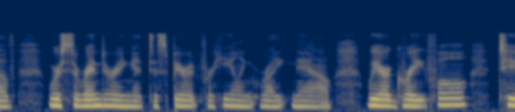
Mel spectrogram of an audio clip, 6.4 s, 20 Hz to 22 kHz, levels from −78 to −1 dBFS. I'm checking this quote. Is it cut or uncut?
uncut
